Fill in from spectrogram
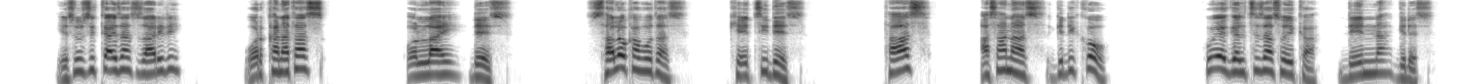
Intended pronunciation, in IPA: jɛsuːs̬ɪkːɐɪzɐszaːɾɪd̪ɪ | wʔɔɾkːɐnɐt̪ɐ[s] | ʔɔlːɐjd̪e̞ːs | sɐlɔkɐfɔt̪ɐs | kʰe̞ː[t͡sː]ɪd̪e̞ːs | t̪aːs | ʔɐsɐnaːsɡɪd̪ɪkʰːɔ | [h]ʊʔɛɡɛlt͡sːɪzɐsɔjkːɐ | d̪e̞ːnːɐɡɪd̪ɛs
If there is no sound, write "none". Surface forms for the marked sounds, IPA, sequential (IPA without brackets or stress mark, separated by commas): s, t͡sː, h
